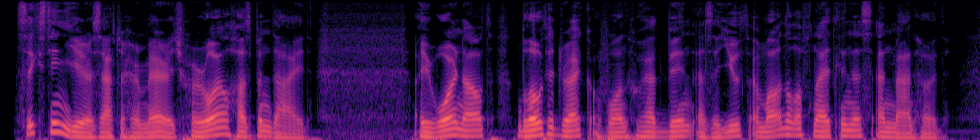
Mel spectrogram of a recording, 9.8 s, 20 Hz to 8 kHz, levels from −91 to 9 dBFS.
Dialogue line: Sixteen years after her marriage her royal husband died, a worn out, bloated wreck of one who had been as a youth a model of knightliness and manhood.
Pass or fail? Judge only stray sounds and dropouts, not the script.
pass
